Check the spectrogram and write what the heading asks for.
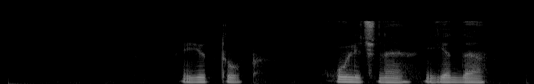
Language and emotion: Russian, sad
